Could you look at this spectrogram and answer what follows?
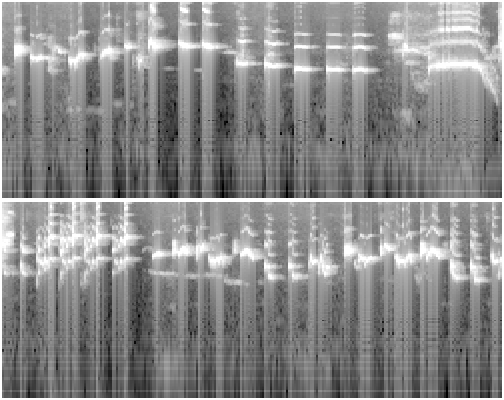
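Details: Asian pied starling in energetic, pumping full song with rich variation. Fast run of varied whistles and short chirps, then a loud slurred downward whistle midway, followed by dense rapid chattering phrases.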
